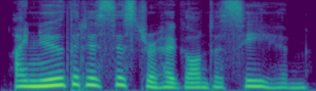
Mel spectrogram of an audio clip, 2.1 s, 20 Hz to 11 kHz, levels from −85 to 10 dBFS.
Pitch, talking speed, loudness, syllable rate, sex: 190 Hz, 285 wpm, -17 LUFS, 5.6 syllables/s, female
